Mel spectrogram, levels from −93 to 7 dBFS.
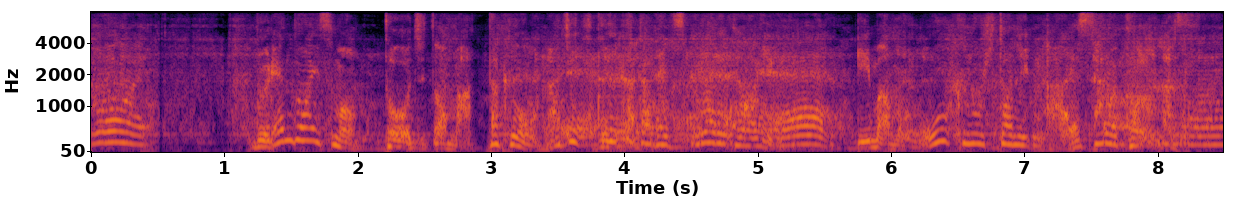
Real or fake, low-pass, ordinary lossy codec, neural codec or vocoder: fake; none; none; codec, 16 kHz, 4.8 kbps, FACodec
